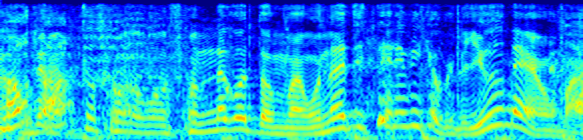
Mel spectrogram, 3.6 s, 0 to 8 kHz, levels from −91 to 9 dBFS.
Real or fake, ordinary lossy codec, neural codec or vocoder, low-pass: fake; none; codec, 16 kHz, 16 kbps, FunCodec, trained on Chinese and English, 50 frames a second; 7.2 kHz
